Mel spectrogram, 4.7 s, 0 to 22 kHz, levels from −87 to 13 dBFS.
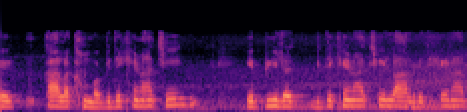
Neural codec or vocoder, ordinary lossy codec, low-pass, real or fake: none; none; none; real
